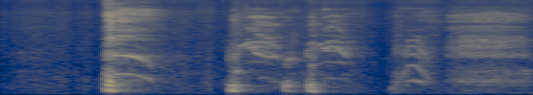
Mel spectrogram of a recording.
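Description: Several short, sharp coughs and throat-clearing bursts, four or five in quick succession, in a quiet room.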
